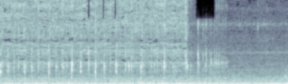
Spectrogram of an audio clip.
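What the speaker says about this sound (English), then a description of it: "So I'm going to spray it again," A steady hiss of aerosol sealant spray on inkjet water slide decal paper runs almost continuously, close and fairly loud, with faint clicks and mechanical rattles beneath it.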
